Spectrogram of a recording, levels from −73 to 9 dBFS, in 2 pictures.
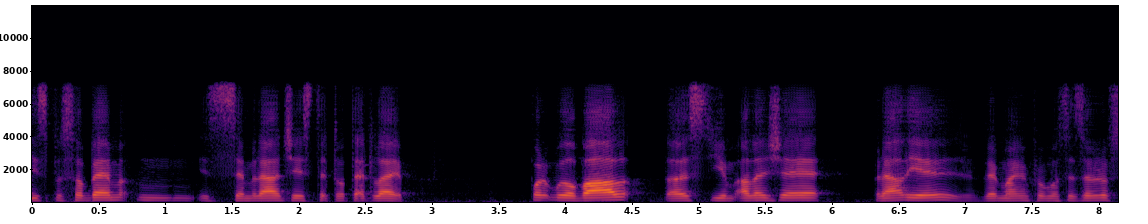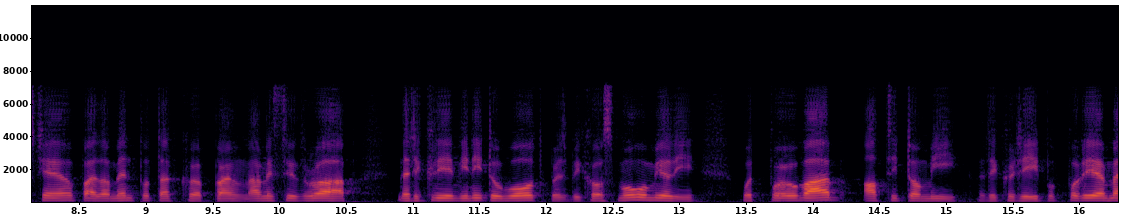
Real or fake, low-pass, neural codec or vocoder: fake; 7.2 kHz; codec, 16 kHz, 0.2 kbps, FocalCodec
